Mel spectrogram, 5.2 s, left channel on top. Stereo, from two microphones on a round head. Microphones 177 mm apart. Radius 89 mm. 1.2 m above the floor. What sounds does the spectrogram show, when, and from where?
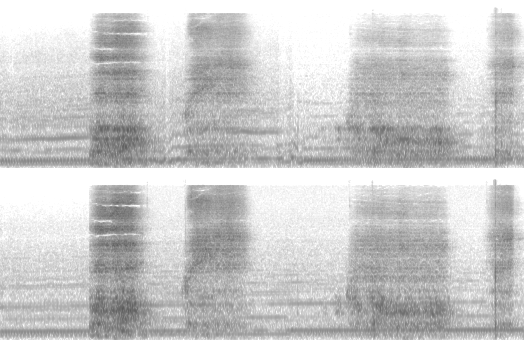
0.9 s breathing: 50° right (ahead or behind), 0.6 m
